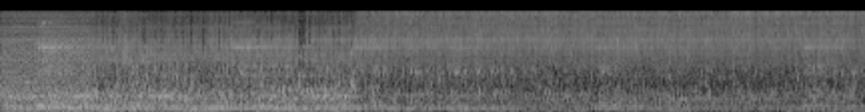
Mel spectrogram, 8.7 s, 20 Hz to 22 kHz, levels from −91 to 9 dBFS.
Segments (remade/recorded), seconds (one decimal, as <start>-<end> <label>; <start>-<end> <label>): 0.0-0.9 recorded; 0.9-8.7 remade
